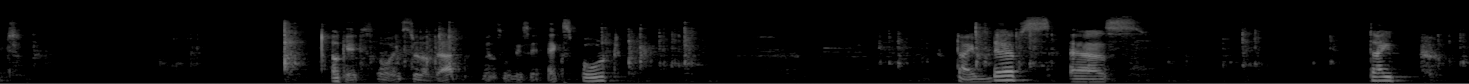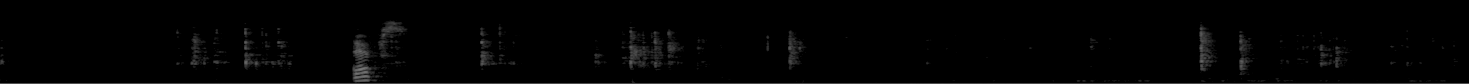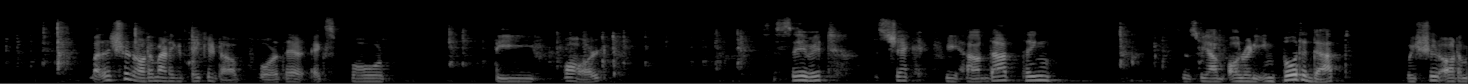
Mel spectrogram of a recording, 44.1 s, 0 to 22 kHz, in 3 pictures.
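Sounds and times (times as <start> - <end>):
computer keyboard typing: 5.6 - 7.1, 8.5 - 10.7, 11.4 - 13.4, 14.2 - 14.9, 16.4 - 17.7, 19.5 - 20.0, 20.7 - 22.8, 26.7 - 31.6, 33.8 - 37.0.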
